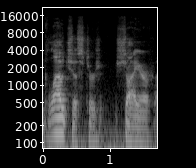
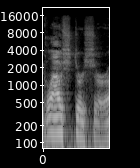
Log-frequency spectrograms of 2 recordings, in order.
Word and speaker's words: Gloucestershire: After Joseph's first wife died childless, he married Freelove Collett, a member of a Baptist church in Gloucestershire. I know that's not the way you pronounce it. – Gloucestershire.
